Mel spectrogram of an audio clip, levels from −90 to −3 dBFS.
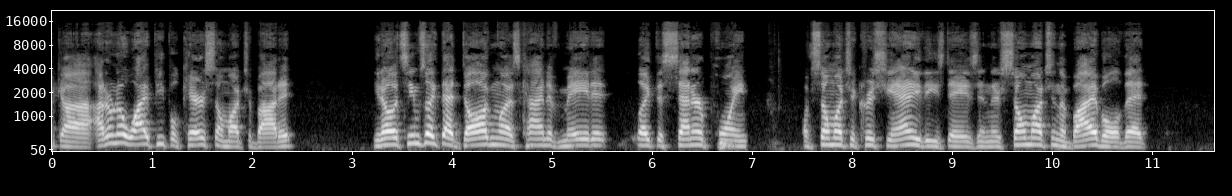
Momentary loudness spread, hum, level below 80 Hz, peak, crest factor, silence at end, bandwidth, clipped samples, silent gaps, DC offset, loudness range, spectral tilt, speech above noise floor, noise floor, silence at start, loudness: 10 LU; none; -64 dBFS; -2 dBFS; 16 dB; 0.7 s; 16 kHz; under 0.1%; none; under 0.1%; 3 LU; -5 dB/octave; 48 dB; -66 dBFS; 0 s; -18 LUFS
